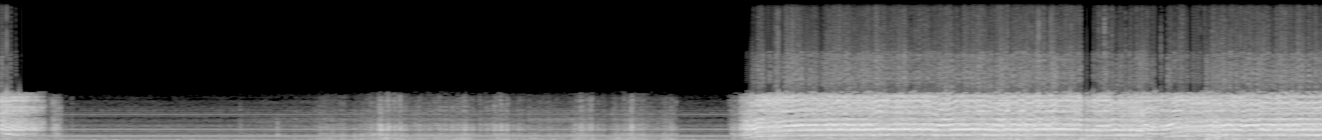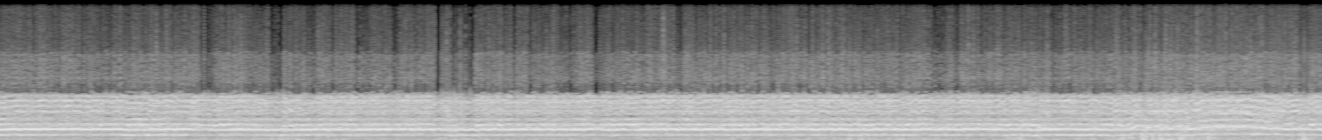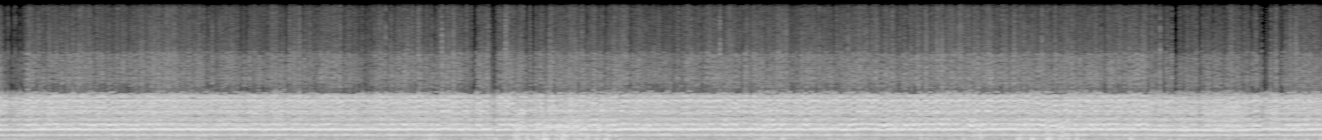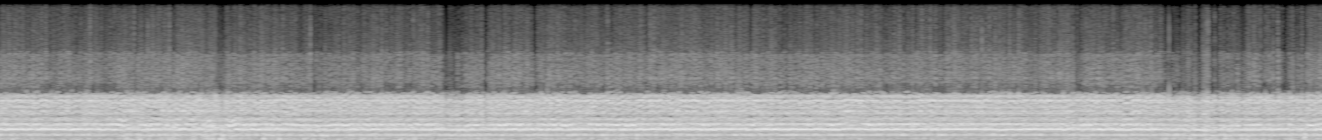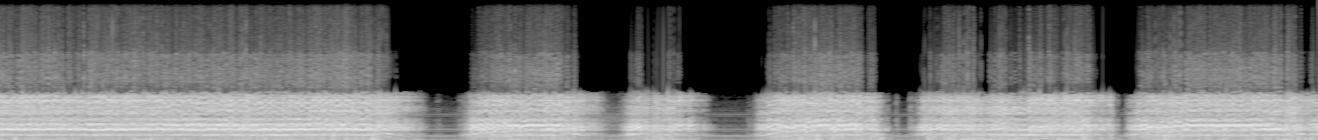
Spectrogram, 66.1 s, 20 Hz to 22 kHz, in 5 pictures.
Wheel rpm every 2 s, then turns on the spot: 50, 10, 20, 40, 220, 210, 210, 220, 230, 230, 230, 230, 250, 230, 230, 230, 230, 230, 230, 220, 230, 230, 230, 230, 230, 230, 230, 220, 120, 100, 100, 150, 160.
4-6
